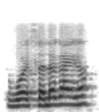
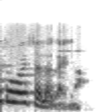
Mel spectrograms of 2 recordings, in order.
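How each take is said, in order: First: Voicing a big flute with a slightly lower tone; teacher shows how a big flute sounds, a touch lower. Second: Voicing a small flute with a slightly higher tone; teacher shows how a small flute sounds, a touch higher. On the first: Teacher demonstrating a big flute to students, slightly lower tone. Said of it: "अगर वो flute बहुत ज्यादा बड़ा है". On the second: Teacher demonstrating a small flute to students, slightly higher tone. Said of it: "अगर वो flute बहुत छोटा है". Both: Shown as a demonstration.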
